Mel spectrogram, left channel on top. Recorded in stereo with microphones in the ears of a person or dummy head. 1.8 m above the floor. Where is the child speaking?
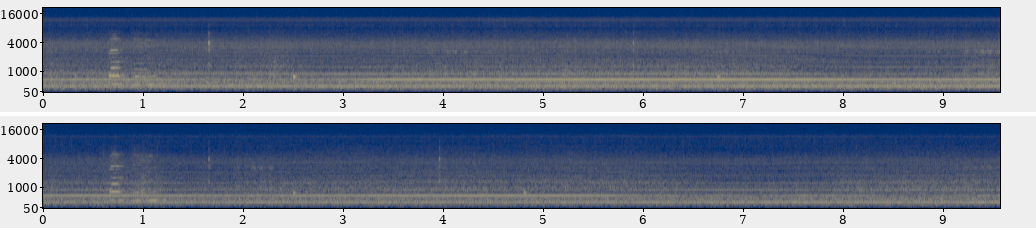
60° left (ahead or behind), 3.5 m.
